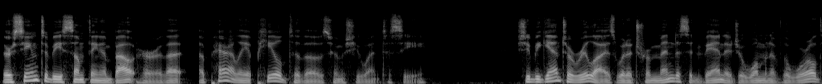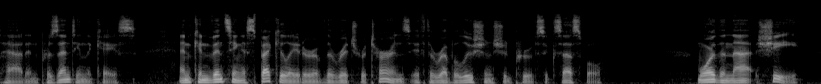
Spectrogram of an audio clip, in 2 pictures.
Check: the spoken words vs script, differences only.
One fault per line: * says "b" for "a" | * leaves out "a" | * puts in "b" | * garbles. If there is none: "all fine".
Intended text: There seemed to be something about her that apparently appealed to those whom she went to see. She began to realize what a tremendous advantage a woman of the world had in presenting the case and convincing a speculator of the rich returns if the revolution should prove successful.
* puts in "More than that she"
